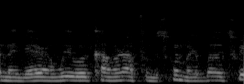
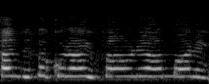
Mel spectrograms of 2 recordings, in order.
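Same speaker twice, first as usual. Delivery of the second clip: far-off, very high and very loud holler; 13 semitones higher, 8 dB louder than usual. Retelling a friend calling from up the dump: imitating someone hollering. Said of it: "he was hollering".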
